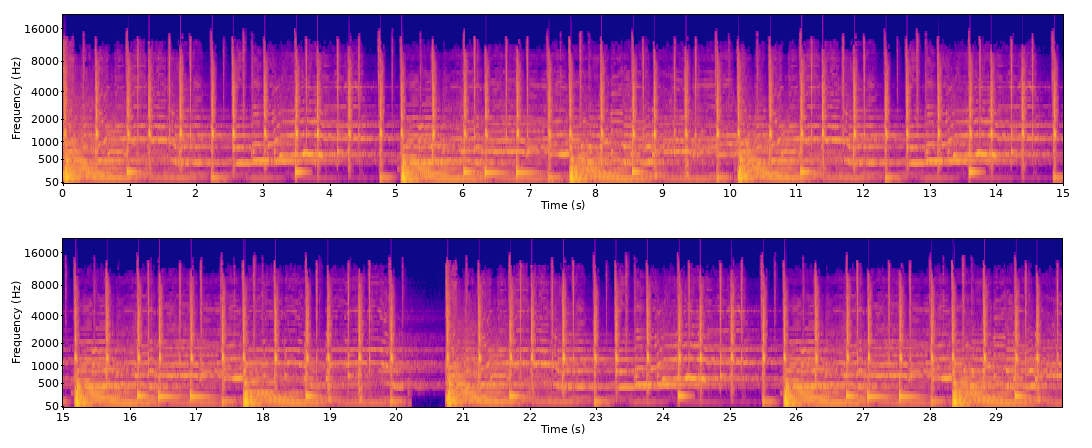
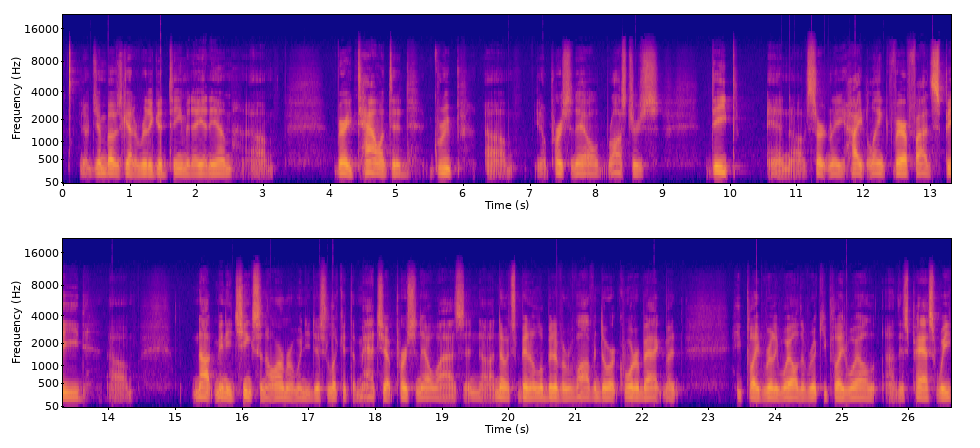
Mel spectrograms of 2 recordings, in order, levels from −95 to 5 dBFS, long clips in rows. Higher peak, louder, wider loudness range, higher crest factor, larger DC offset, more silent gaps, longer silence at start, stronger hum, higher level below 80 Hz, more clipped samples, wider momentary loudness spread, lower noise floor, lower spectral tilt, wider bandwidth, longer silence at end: about the same, 0 dBFS vs -2 dBFS; first, -17 LUFS vs -26 LUFS; about the same, 2 LU vs 4 LU; second, 18 dB vs 24 dB; neither; neither; about the same, 0 s vs 0.1 s; neither; first, -46 dBFS vs -72 dBFS; neither; second, 6 LU vs 17 LU; second, -40 dBFS vs -54 dBFS; about the same, -4.5 dB/octave vs -3.5 dB/octave; first, 16 kHz vs 13 kHz; about the same, 0 s vs 0 s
